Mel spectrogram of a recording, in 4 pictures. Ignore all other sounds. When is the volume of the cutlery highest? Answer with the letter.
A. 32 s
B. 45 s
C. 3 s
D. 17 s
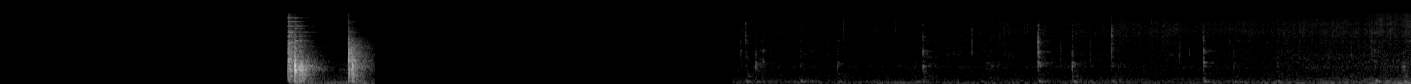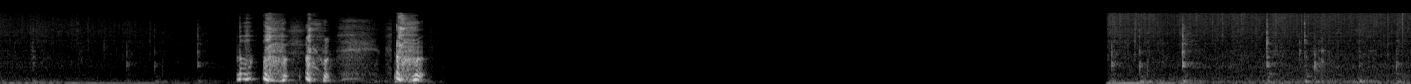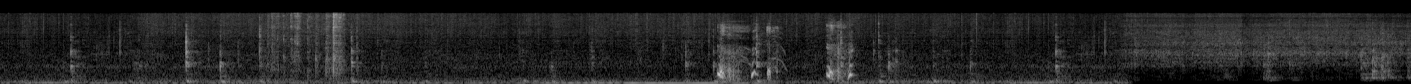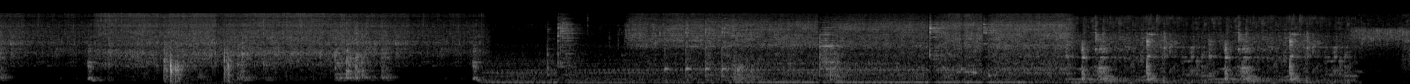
C.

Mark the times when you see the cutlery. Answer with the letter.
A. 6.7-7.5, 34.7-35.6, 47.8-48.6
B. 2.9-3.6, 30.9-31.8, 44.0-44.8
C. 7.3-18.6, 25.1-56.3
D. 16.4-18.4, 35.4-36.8
B.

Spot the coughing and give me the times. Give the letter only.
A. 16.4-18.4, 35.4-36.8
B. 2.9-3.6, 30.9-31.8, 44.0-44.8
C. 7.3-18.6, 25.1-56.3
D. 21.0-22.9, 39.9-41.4
A.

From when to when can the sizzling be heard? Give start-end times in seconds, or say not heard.
7.3-18.6, 25.1-56.3.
